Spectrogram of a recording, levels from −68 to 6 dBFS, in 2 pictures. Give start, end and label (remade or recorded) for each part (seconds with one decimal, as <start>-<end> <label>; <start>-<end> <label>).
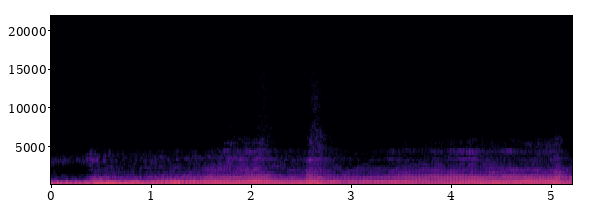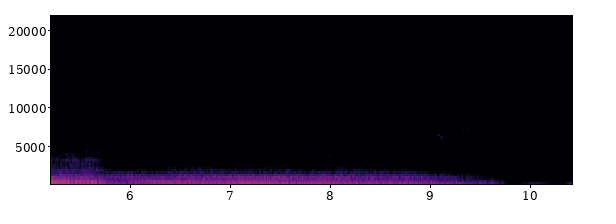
0.0-4.3 recorded; 4.3-6.1 remade; 6.1-10.4 recorded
